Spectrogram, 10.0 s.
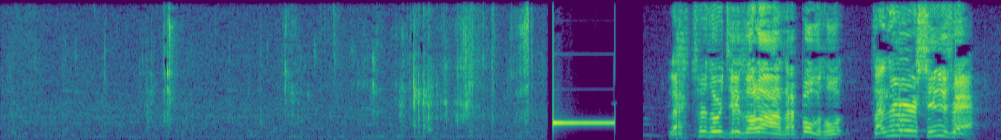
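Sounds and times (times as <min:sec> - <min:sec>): person chewing meat: 0:02.4 - 0:05.4.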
